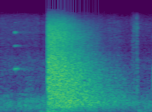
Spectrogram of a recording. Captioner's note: gunshot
